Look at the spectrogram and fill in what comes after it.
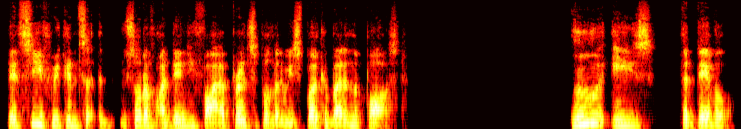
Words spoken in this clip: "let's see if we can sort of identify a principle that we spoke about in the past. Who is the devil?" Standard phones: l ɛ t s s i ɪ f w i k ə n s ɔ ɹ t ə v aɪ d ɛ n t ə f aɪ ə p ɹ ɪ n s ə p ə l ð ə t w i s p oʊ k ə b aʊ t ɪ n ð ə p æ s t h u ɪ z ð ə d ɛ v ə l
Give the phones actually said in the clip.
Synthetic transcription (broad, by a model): l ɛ t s s i ɪ f w i k ə n s ɔ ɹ t ə v aɪ d ɛ n t ə f aɪ ə p ɹ ɪ n s ə p ə l ð ə t w i s p oʊ k ə b aʊ t ɪ n ð ə p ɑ s t h u ɪ z ð ə d ɛ v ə l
